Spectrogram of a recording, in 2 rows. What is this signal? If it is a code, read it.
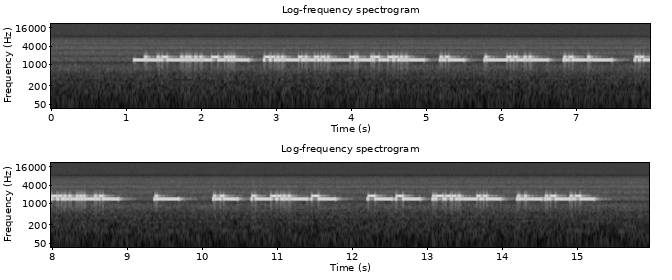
TTY/TDD text telephone tones (45.45 baud Baudot), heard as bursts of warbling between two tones, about 400 Hz shift, 1600 Hz centre, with room echo. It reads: AJ94 08HZ 2I2L 62UV 9993 IQAA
